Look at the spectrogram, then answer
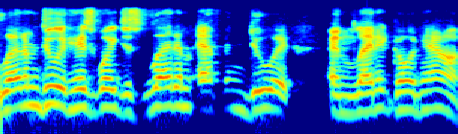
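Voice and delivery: angry, mad yelling. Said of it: "and he's mad".

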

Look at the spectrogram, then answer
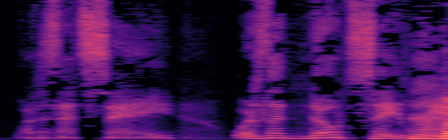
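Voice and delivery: put-on hushed, desperate whisper. Like you're recalling a silent tractor ride, desperately whispering to the stranger beside you, dying to know a note's message. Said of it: "she's just kind of like Jersey girls going like".

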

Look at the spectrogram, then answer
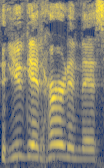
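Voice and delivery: usual speaking voice

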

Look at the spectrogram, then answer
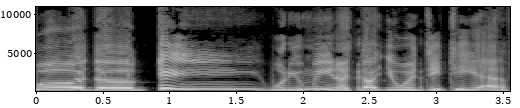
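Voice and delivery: very loud, high "D", drawn out. Retelling a Jersey Shore scene: The Situation voice. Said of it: "this is the situation".

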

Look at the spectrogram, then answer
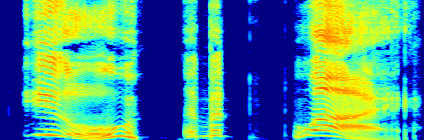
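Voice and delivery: very high, helpless, flustered spluttering. A nobleman reacts to another man's admission about the wire, spluttering helplessly. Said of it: "the nobleman spluttered impotently".

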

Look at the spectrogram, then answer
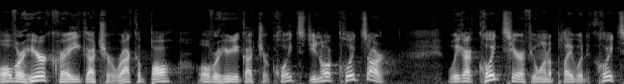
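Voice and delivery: put-on Pennsylvania Shamokin coal-region accent. Retelling a tour guide's patter in the Poconos, Shamokin coal-region accent. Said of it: "with that Shemokin Cole accent".

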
